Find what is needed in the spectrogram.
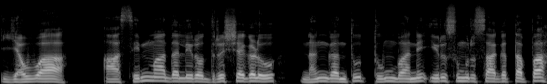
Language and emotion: Kannada, disgusted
